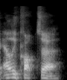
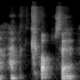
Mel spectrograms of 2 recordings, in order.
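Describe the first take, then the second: First: Helicopter said as 'elicopter, no H; dropped H. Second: Helicopter with a clear H at the start; proper H. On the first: Showing chat how locals drop the H in helicopter. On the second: Correcting to a proper H in helicopter. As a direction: sound the H in helicopter. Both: Shown as a demonstration. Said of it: "we don't say the H's".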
